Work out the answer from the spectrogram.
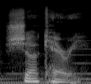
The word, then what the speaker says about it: Sha'Carri: will not hesitate to correct people when they mispronounce her name. It's Sha'Carri.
